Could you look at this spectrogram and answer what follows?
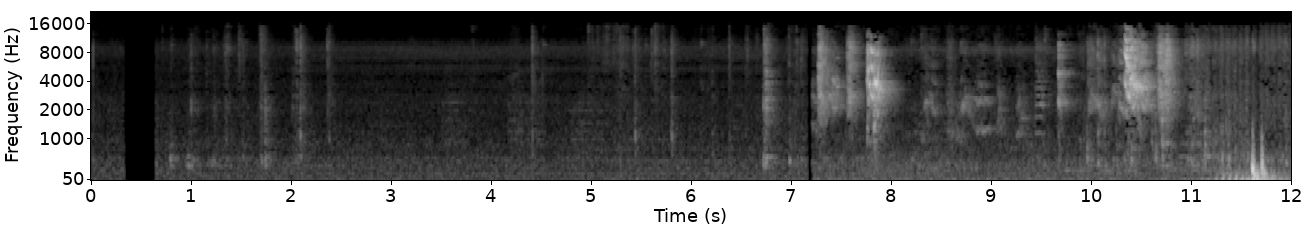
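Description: Budgies scuffling at a nest box. Light taps and scratches come first, then two bouts of harsh squawking and wing flapping, and a low thump near the end.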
